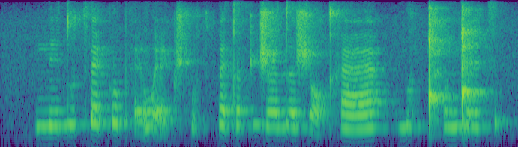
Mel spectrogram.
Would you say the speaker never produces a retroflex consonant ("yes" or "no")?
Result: yes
